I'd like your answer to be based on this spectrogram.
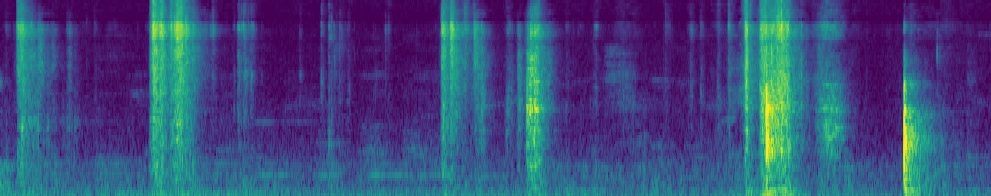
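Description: Knife chopping cabbage into triangular wedges on a board for a grilled cookout side, heard as several separate crisp cuts spaced out over a few seconds, fairly close with quiet pauses between.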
